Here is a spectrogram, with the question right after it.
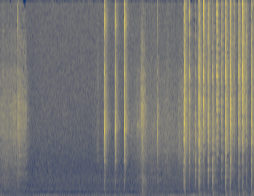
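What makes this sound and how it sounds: A small, full red Essie glass nail polish bottle with a white plastic cap, held in the hands, is tapped rapidly with long nails. A soft hiss opens the clip, then a few scattered sharp clicks give way to a quick run of bright, tightly spaced taps that die away almost instantly.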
